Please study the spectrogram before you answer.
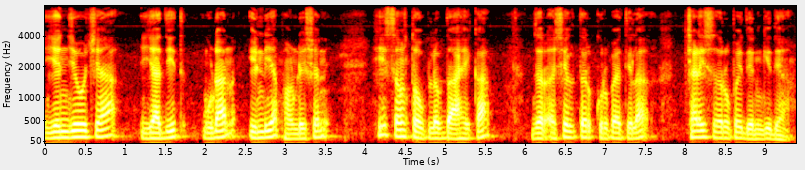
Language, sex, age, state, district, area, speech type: Marathi, male, 30-45, Maharashtra, Akola, rural, read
